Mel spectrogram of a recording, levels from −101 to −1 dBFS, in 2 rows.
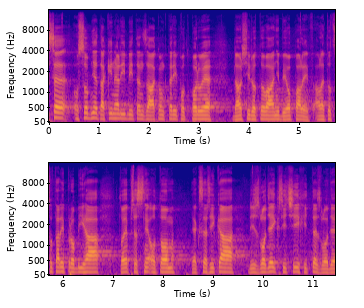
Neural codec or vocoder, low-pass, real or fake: none; 14.4 kHz; real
